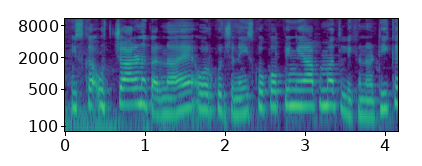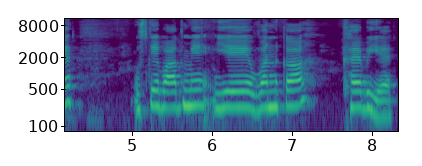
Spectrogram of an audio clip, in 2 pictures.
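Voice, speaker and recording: A woman teacher explaining a school lesson slowly and patiently, repeating her instructions. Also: a little high, a little mellow. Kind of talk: recorded classroom lesson.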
